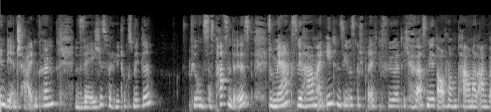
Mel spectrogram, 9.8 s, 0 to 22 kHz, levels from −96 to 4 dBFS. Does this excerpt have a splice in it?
yes; 2 cuts; at 5.3 s, 8.7 s

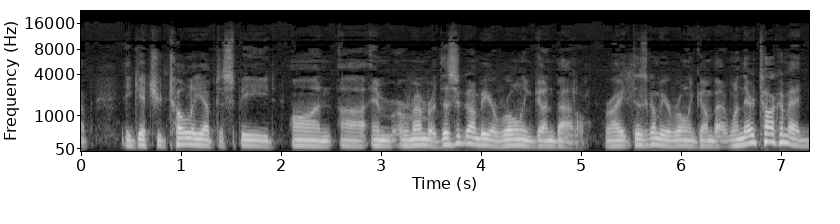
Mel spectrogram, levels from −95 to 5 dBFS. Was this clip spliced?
yes; 2 cuts; at 2.0 s, 5.1 s

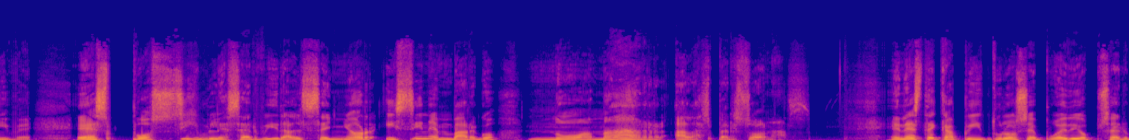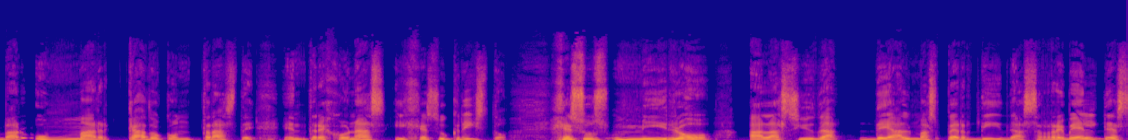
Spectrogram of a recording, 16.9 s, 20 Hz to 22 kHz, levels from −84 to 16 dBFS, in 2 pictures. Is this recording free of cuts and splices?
yes; 0 cuts

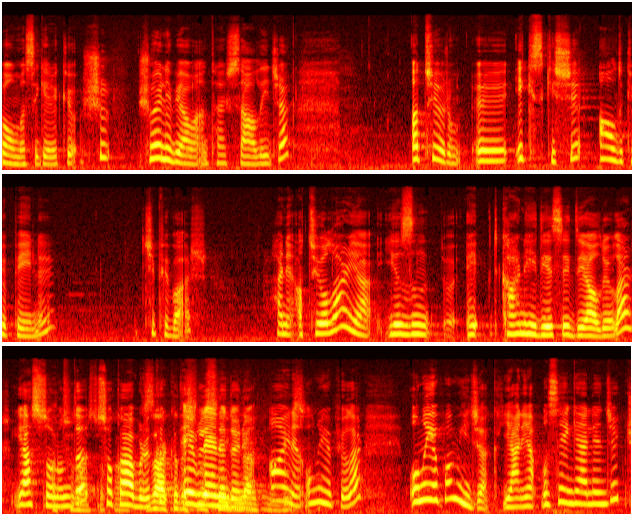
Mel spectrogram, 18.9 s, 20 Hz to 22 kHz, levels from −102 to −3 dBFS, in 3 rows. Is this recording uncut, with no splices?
yes; 0 cuts

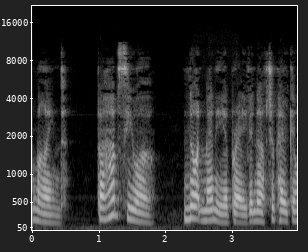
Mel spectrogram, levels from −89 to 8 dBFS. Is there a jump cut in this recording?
no; 0 cuts

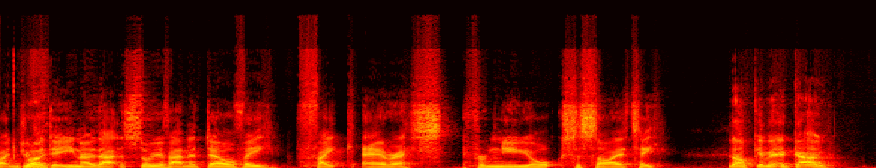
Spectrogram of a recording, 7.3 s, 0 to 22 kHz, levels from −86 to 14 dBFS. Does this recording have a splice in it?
yes; 2 cuts; at 2.4 s, 6.1 s

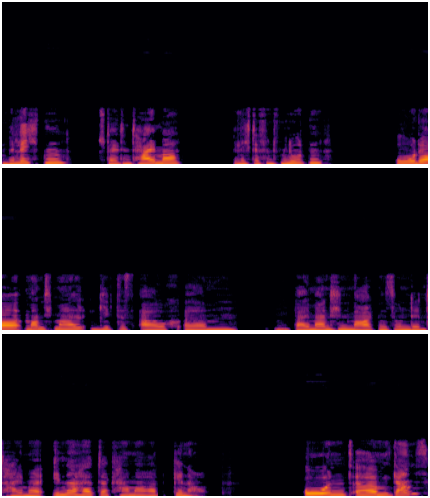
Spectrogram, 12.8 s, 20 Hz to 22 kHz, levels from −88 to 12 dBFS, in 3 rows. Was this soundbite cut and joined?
yes; 1 cut; at 10.1 s

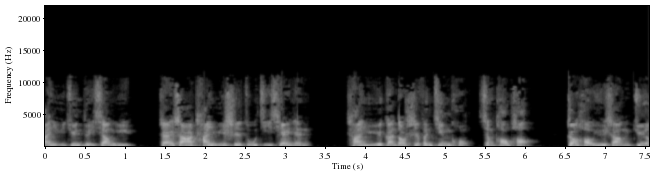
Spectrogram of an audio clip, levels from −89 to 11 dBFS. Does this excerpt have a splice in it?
no; 0 cuts

